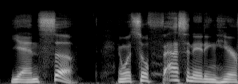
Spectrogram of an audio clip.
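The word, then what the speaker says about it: 颜色: The word for color is yens, pronounced yansu.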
